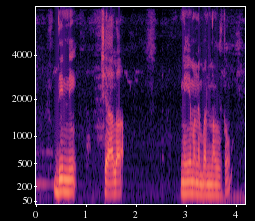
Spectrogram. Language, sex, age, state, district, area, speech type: Telugu, male, 60+, Andhra Pradesh, Vizianagaram, rural, spontaneous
